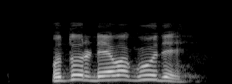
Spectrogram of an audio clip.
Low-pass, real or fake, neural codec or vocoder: 7.2 kHz; real; none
